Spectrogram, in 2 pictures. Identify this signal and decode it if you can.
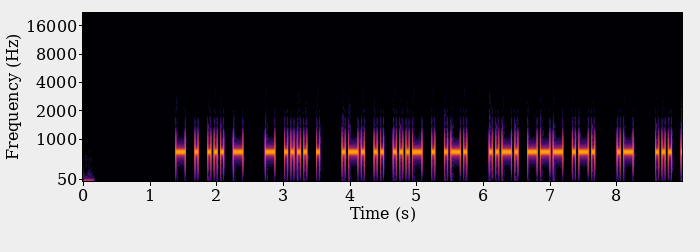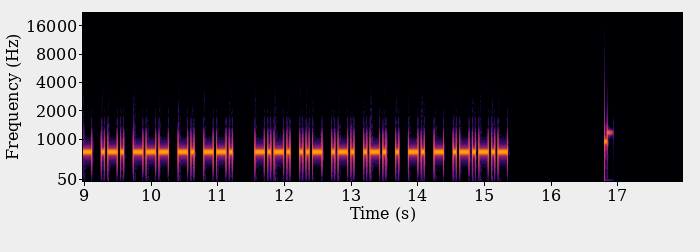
Morse code, heard as a keyed tone, about 25 wpm, 700 Hz. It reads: TEST THE RIVER FOR A STRONG CURRENT.
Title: Sentences from Top 1000 Words - Review Part 4 - 25wpm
